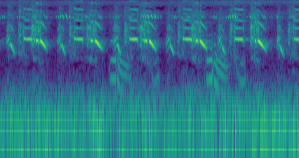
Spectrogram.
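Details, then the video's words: Black francolin (kala teetar), female and male, calling: harsh, slurred notes that dip sharply downward, repeated roughly twice a second in a rapid, slightly uneven chatter, over a low background rumble. "महिला पुरुष तीतर की आवाज | female male teetar ka awaaz | francolin calling | kala teetar awaaz"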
